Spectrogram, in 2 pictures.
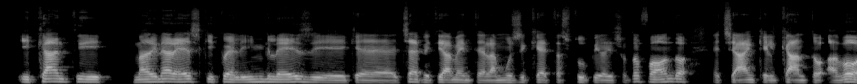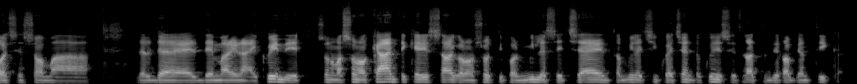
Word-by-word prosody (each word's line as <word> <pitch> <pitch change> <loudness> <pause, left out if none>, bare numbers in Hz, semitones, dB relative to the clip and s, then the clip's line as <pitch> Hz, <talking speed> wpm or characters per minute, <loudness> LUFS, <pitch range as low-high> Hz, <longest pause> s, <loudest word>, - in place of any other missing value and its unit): i 115 -1 -2
canti 125 -3 +2 0.2
marinareschi, 125 +1 +3
quelli 115 -2 0
inglesi, 115 -5 0
che 90 -2 -2
c'è 125 - +2
effettivamente 105 -3 0
la 95 0 +1
musichetta 100 +1 -4
stupida 105 -2 -5
di 95 - -3
sottofondo 130 -1 -1 0.2
e - - -11
c'è - - 0
anche 105 0 +3
il 95 -1 -4
canto 100 -1 +2
a - - 0
voce, - - +4
insomma, 85 -3 -4 0.4
del 95 -1 -7
de 90 -2 +2
dei 95 +1 -1
marinai. 95 -2 +2
Quindi, 115 -6 +2
somma 105 -2 -3
sono 110 -3 +1
canti 125 -2 +6
che 115 - 0
risalgono, 110 -2 +1
non 100 - -1
so, 100 - -5
tipo - - -7
al 95 - -5
1600, 105 -1 -1
1500, 105 -1 -5
quindi 115 -3 -3
si - - -8
tratta 105 -1 -4
di 100 +1 -6
robe 100 -1 -3
antica. 95 - -8
105 Hz, 150 wpm, -27 LUFS, 95-115 Hz, 0.4 s, canti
